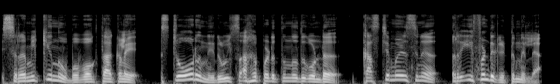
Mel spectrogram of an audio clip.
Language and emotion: Malayalam, disgusted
